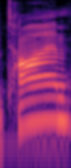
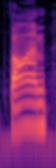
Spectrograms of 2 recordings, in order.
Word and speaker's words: thyme: talk about my native th or thyme depending on where you are from the world. I'm pretty sure it's the Americans who pronounce it wrongly. Um as thyme.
